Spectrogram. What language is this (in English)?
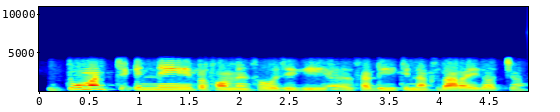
Punjabi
